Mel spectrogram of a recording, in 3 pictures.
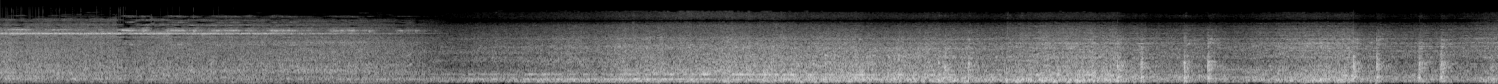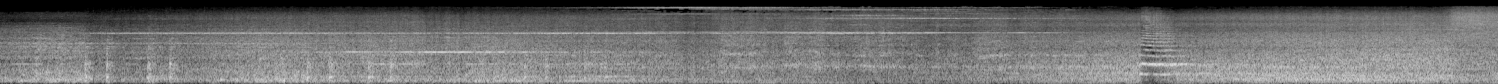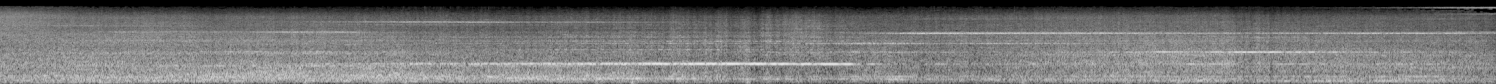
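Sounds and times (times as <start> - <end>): high wheel squeal: 0.0 - 4.4, 15.8 - 26.6, 29.6 - 44.9.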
